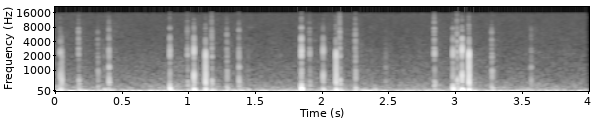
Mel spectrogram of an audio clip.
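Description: Long painted nails scratch and tap the flat face of a white, hollow, hand-sized soft plastic cream tube. Quick, dry clicks and brief scratchy strokes come in irregular bursts over a faint low rumble, each one dying away almost instantly. The overall level stays quiet.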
